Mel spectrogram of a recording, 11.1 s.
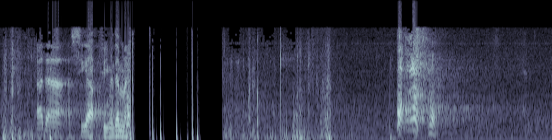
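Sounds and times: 
speech: 0.7s - 2.7s
loud explosive sneeze: 7.9s - 9.4s.

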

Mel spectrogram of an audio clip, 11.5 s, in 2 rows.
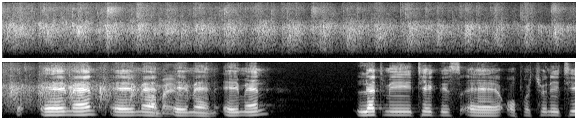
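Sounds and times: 
audience clapping hands: 0.0s - 7.6s
speech: 5.9s - 8.5s, 9.3s - 11.4s.

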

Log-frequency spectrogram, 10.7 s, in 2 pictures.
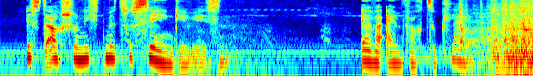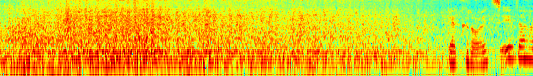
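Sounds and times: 
speech: 0.2s - 2.4s, 3.6s - 5.8s, 9.8s - 10.6s
combine harvester engine starting with a loud low rumble: 4.4s - 10.6s
continuous mechanical rattling of a combine harvester driving forward: 4.6s - 10.6s.

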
